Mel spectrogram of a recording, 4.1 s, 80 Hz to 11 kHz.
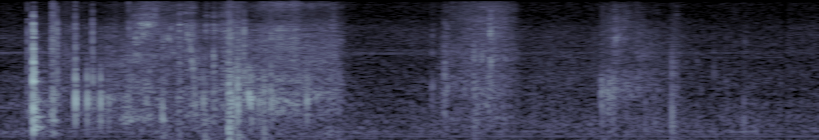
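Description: Faint clicking of small metal parts being handled: a metal hex wheel adapter being fitted onto the drive pin and axle stub of a 1/12-scale RC truck axle. A quick run of clicks comes in the first second, then only soft rustles.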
